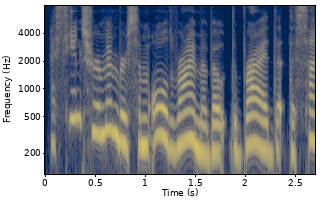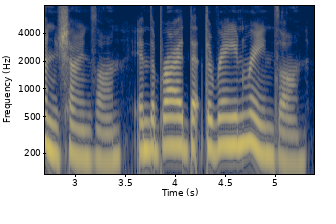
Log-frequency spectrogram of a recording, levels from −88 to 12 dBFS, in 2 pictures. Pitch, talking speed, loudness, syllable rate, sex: 235 Hz, 255 wpm, -15 LUFS, 5.9 syllables/s, female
